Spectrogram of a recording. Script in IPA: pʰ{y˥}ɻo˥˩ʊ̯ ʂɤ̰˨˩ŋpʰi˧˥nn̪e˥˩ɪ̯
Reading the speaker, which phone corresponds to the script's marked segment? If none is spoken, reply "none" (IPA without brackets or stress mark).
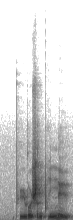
y˥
